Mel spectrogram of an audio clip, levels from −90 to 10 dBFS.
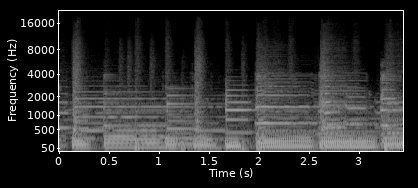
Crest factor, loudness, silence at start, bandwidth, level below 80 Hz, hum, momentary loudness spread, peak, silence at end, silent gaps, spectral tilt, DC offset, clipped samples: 14 dB; -29 LUFS; 0 s; 16.5 kHz; -44 dBFS; none; 4 LU; -14 dBFS; 0 s; none; -6.5 dB/octave; under 0.1%; under 0.1%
